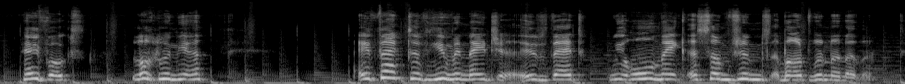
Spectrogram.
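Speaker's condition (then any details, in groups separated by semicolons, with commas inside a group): Quadriplegic cerebral palsy, severe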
